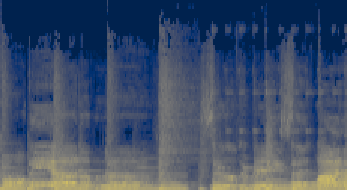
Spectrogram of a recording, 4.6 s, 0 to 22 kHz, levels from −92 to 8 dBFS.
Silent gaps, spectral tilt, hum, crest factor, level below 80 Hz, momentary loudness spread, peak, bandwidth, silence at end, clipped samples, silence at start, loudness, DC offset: none; -6 dB/octave; none; 16 dB; -24 dBFS; 7 LU; -2 dBFS; 17 kHz; 0 s; under 0.1%; 0 s; -19 LUFS; under 0.1%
